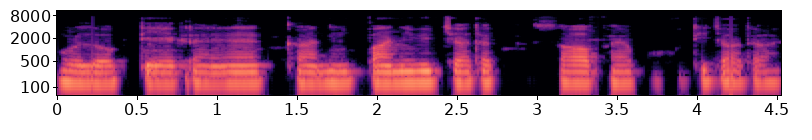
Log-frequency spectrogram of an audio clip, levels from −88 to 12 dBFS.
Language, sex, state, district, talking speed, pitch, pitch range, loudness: Hindi, male, Uttar Pradesh, Jyotiba Phule Nagar, 210 wpm, 130 Hz, 125-135 Hz, -20 LUFS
